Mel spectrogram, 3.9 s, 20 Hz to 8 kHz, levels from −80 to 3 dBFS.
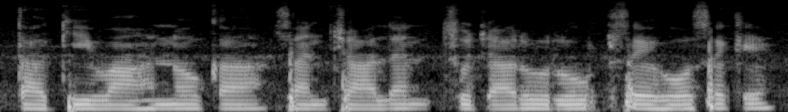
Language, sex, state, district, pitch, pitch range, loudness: Hindi, male, Uttar Pradesh, Lalitpur, 115 Hz, 110-115 Hz, -17 LUFS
